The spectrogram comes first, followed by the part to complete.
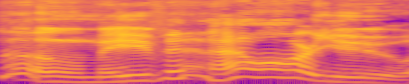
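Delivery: high, swooping, frog-like puppet-style voice. Speaker tries an impression of a guy he knows, John Paz impression. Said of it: "So it's like that guy John Paz".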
